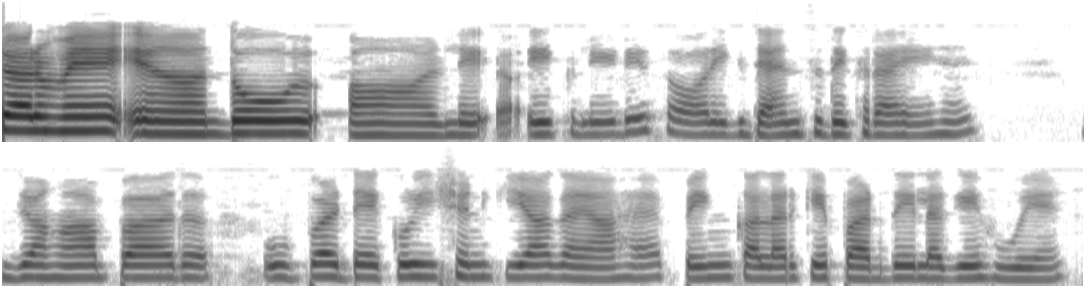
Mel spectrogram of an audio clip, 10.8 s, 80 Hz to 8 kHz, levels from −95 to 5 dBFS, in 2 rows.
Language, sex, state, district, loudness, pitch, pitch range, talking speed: Hindi, female, Bihar, Gaya, -26 LUFS, 210 Hz, 200-220 Hz, 150 wpm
